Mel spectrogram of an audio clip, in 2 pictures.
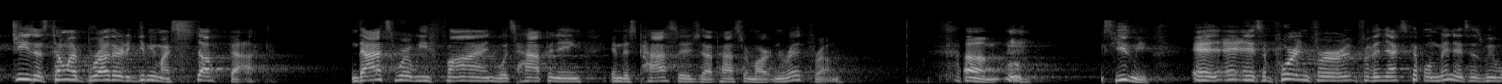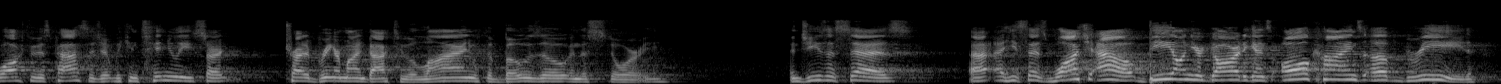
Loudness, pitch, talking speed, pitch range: -29 LUFS, 170 Hz, 160 wpm, 145-200 Hz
